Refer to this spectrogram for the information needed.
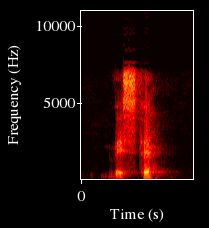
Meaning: waistcoat, vest (usually sleeveless garment worn over a shirt)
- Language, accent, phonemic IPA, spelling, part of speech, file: German, Austria, /ˈvɛstə/, Weste, noun, De-at-Weste.ogg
